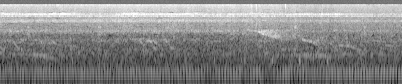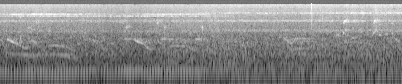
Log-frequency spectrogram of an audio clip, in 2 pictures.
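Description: Very faint forest ambience: a series of short downward-sliding bird notes over a steady low hum that stops about eight seconds in, with thin high steady tones above.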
